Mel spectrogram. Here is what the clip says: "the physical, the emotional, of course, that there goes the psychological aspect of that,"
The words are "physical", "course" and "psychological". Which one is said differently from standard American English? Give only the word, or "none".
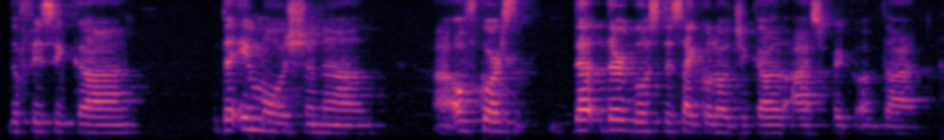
physical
